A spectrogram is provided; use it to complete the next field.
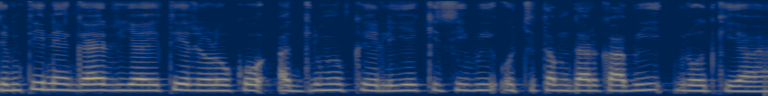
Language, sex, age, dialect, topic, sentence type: Hindi, male, 25-30, Kanauji Braj Bhasha, banking, statement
